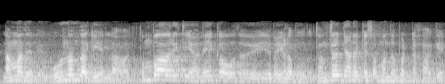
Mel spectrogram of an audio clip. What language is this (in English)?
Kannada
